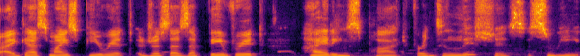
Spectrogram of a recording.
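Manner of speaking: normal talking voice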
